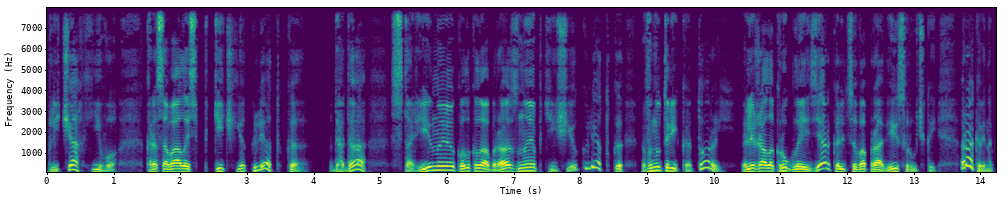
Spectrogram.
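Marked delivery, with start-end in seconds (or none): none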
